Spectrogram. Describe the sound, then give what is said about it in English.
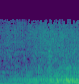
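A bus pulling in at a bus station: a low, steady engine rumble grows slightly louder over a second, with a broad hiss of road or exhaust noise on top. “Now back in the bus station, we find Fibber McGee and Molly watching the bus pull in.”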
